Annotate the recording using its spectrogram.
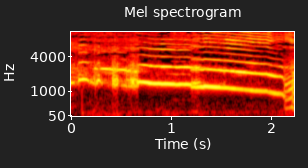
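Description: A cartoon character's long, high-pitched scream that slowly falls in pitch.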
